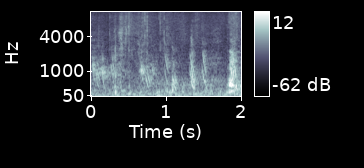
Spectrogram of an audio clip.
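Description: Hatchling American alligators chirping in a tub of sphagnum moss: a run of short, quick downward-sliding calls, several to the second, over the rustle of hands digging through the moss.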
